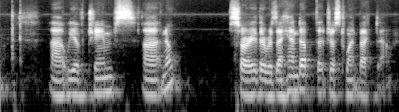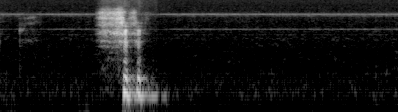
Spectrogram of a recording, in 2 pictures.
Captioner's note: laughs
